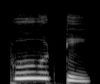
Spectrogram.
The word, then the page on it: ಪೂವುಟ್ಟಿ: pūvuṭṭi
